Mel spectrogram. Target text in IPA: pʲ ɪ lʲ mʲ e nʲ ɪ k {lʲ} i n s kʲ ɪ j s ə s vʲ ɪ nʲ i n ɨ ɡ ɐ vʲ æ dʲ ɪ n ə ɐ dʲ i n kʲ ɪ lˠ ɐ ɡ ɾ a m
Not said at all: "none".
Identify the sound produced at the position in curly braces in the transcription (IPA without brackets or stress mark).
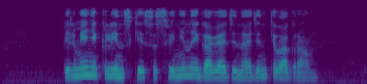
lʲ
